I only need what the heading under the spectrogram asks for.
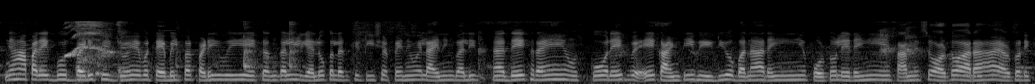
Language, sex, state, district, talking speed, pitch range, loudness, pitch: Hindi, female, Jharkhand, Jamtara, 270 wpm, 195-215 Hz, -30 LUFS, 205 Hz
